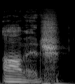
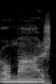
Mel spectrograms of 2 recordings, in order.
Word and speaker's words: homage: I think my director's shoes overall comes back to that word derivative versus homage. Or homage, depending on how you want to pronounce it.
